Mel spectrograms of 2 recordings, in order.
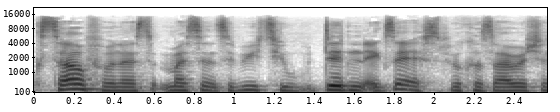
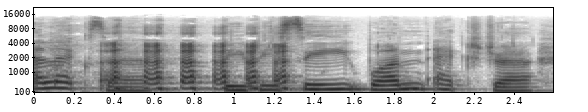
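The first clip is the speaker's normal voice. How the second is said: high, very slow, drawn-out put-on voice; 5 semitones higher than usual. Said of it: "That is the whitest voice I've ever had".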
